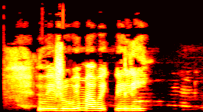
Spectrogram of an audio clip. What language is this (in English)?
Mokpwe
